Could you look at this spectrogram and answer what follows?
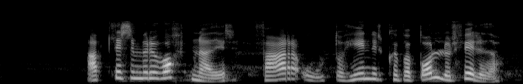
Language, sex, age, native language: Icelandic, female, 40-49, Icelandic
